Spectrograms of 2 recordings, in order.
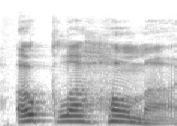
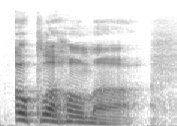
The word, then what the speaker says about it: Oklahoma: O's going with Oklahoma this state has four syllables and the stress is on that third syllable Oklahoma you can hear it emphasiz that hom Oklahoma I don't know why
